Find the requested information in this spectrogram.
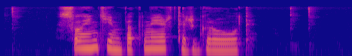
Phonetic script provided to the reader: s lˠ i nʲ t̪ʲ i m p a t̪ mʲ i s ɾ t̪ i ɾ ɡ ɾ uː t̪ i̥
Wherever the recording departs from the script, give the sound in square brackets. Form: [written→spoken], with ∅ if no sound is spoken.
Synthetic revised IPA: s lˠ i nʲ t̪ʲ i m p a t̪ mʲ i [s→∅] ɾ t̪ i ɾ ɡ ɾ uː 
